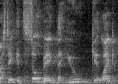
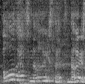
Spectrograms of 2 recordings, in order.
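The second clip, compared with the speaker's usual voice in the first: mock polite; 10 semitones higher than usual. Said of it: "And I was like".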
